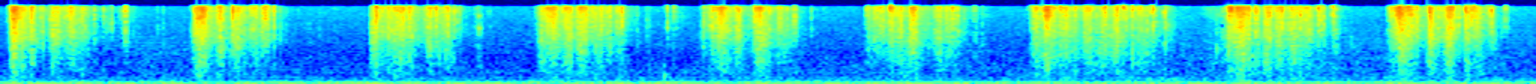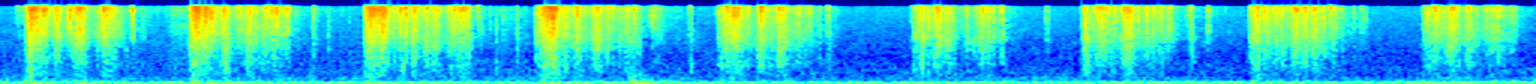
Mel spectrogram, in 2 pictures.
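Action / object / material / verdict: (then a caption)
scrape / thin tissue paper sheet / paper / none. Fingertips lightly scratch and rub across a flat, thin white tissue paper sheet lying on carpet. The result is quiet, bright, crisp rustling bursts that come in an uneven rhythm over a low, steady hum.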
